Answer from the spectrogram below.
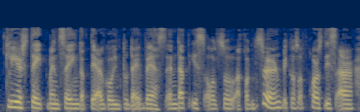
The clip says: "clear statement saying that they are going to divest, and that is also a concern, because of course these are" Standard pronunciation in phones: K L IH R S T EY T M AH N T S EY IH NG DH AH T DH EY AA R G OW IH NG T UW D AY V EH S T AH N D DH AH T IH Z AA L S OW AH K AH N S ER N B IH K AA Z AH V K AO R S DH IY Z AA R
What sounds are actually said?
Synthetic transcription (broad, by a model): K L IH R S T EY T M AH N T S EY IH NG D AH T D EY AA R G OW IH NG T UW D AY V EH S T AH N D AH T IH S AA L S OW AH K AH N S ER N B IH K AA S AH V K AO R S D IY S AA R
